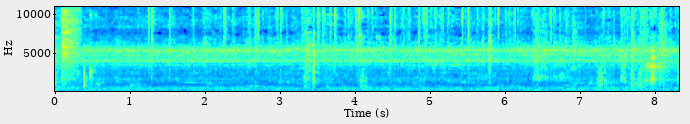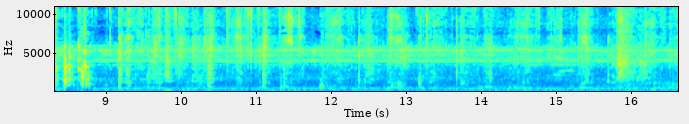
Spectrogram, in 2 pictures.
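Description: Wooden spatula scraping and stirring dry whole spices in a nonstick frying pan, with scattered light clicks and rustling of the seeds over a steady hiss, as the spices are dry-roasted for masala. A few sharper ticks come about three and a half seconds in and again around eight to nine seconds.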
